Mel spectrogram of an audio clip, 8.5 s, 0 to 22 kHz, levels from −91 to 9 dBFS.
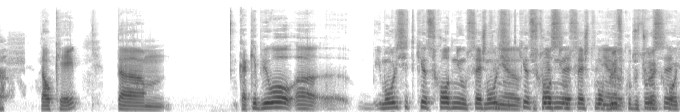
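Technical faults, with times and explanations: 6.05 s to the end, doubled audio track: after "ли си такива сходни" a second, equally loud copy of the speech runs about one and a half seconds behind, cutting in abruptly with no decay or room colour, likely from a slower second capture path.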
